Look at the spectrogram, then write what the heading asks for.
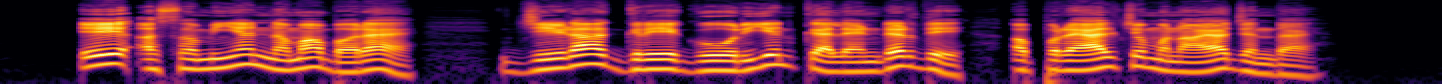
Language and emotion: Dogri, neutral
